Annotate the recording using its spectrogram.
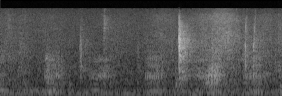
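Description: Papers rustling and people shifting at a meeting table, with scattered small clicks and one sharp knock a little over a second in.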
